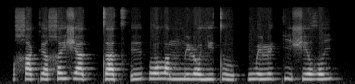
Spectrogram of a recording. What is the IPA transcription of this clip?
χakɛχeʒa tːat͡sʼɪ | ʊlˠɛ mːiɭɔlʲetʊ | wɪɭɪki ʃeʁʷi

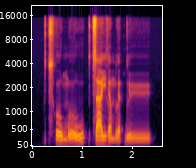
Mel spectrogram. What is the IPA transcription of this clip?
t͡sʰo˨˧wmo˨˥w | t͡saː˧jlɐ˨˩mlɐ˨˥k̚ lyː˨

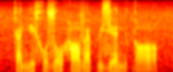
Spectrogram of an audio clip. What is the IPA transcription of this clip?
kænʲexo zo hɑ væpyzʲænʲo ɡɑ

